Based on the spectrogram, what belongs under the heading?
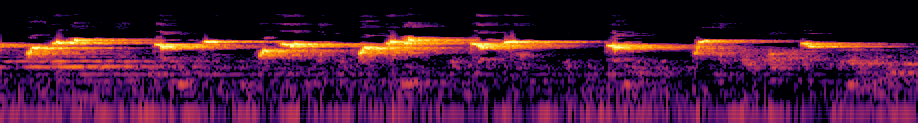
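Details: Yellow-vented bulbul song used as tutor material for other birds: a steady run of clear, slurred whistles, each note sliding downward, repeated about twice per second in a bubbly, even phrase.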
